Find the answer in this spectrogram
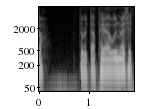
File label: "peel", Welsh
